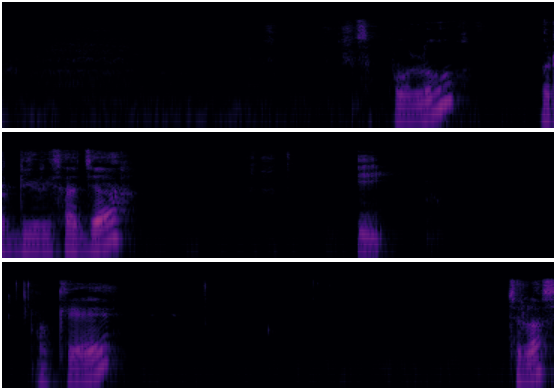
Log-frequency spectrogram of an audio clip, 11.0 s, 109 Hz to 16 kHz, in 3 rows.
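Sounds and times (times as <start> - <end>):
person speaking: 2.3 - 4.6, 7.5 - 8.2.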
